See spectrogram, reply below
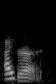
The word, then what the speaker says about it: Hafsa: You've got to get it, Hafsa. I do apologize if I have not pronounced it right. – No, you say it as it's written, that's it.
